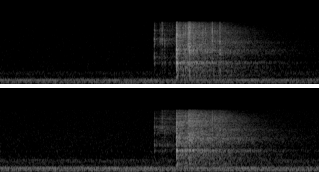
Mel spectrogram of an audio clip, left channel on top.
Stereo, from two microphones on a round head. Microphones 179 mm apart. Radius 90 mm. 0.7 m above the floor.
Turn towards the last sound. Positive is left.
turn(degrees=35)  # may be behind; listen again after turning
